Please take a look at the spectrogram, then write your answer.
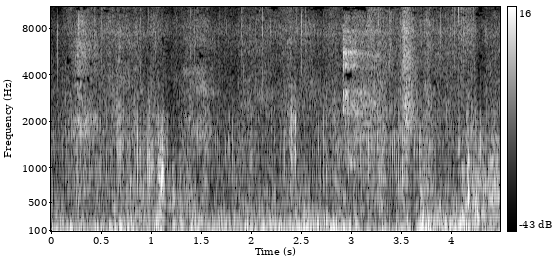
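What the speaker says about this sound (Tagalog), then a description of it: "Malakas yung hangin" Strong, cold wind buffets and roars steadily against the microphone outdoors, gusting in uneven surges throughout.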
